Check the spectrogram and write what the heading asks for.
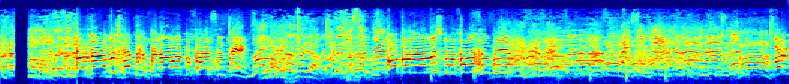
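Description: Speech: a woman talking through a handheld megaphone, with other voices chattering around her. The sound drops out for a moment just after the start.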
